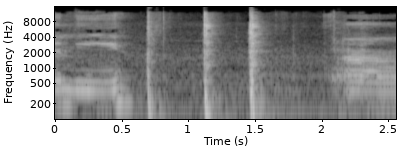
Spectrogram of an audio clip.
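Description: Fingernails tap sharply on a stack of cards.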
